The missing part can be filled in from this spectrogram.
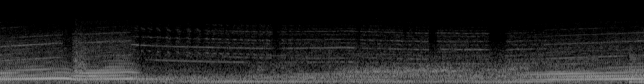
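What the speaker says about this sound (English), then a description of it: "Sounds good with the transmission sounds on the overrun." Race car engine in the Automobilista 2 racing game, revving high and dropping back on overrun with transmission whine, heard loud and continuous across the clip, the pitch sweeping down and then climbing again.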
